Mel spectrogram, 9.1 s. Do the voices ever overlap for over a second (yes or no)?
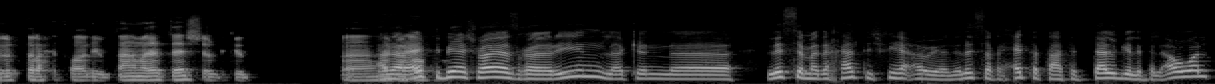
no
